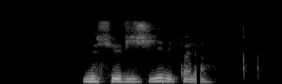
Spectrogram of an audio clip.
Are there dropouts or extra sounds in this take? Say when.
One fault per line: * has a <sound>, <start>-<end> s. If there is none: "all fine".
* has a dropout, 2.0-2.0 s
